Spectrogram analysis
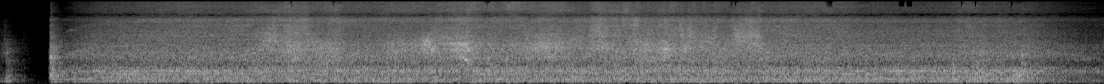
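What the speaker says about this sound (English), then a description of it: "Vacuum that up." A vacuum cleaner runs loud and steady for about ten seconds, starting abruptly after a short pause, in a workshop where a Hsu HRSW10 subwoofer foam was being fitted with a machined jig on a motorized Palmgren 10-inch rotary table.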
